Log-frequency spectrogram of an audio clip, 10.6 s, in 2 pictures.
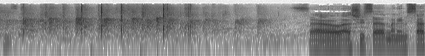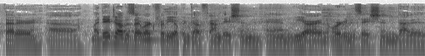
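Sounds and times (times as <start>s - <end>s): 
speech: 0.0s - 0.3s, 3.9s - 10.6s
audience applause: 0.0s - 3.5s.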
